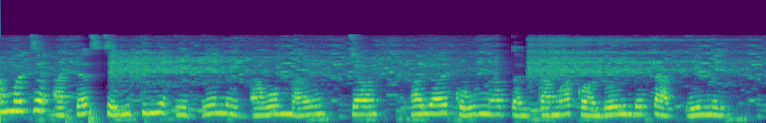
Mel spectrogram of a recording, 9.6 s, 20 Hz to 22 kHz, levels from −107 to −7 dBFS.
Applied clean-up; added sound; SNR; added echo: classical method WPE with log-MMSE.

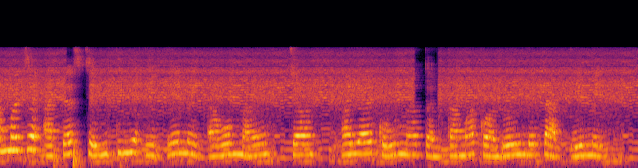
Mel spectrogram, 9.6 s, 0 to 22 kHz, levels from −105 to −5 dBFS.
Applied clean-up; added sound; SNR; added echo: none; Guitar; 13 dB; reverberation time 0.3 s.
